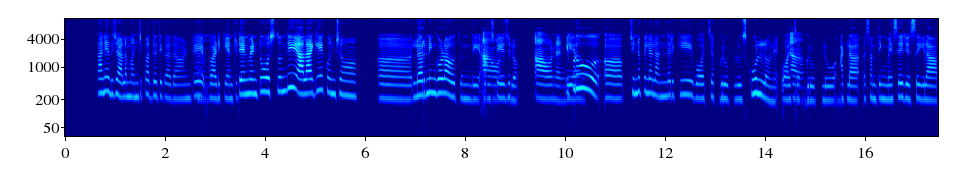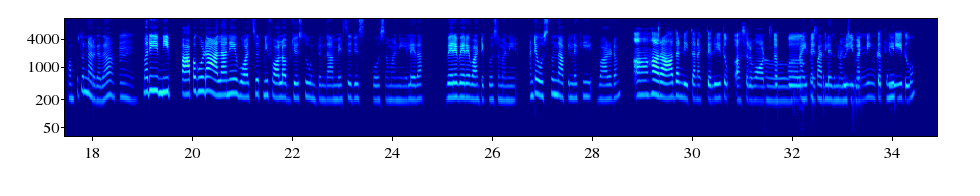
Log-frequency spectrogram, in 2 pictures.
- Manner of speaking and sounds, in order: in English: "లెర్నింగ్"; in English: "స్టేజ్‌లో"; in English: "వాట్సాప్"; in English: "స్కూల్‌లోనే వాట్సాప్"; in English: "సమ్‌థింగ్ మెసేజెస్"; in English: "వాట్సాప్‌ని ఫాలో అప్"; in English: "మెసేజెస్"
- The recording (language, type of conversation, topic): Telugu, podcast, చిన్న పిల్లల కోసం డిజిటల్ నియమాలను మీరు ఎలా అమలు చేస్తారు?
